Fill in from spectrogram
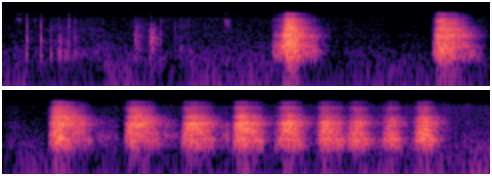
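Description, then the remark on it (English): A deer alarm distress call blown on a call: two loud, breathy snorting blasts, then a quick run of about nine more in a steady rhythm. No one speaks. “But now you add in, after you put the interdigital down, you add the alarm distress. Do you want me to blow that?”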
